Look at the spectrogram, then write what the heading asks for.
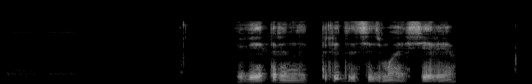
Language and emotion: Russian, neutral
